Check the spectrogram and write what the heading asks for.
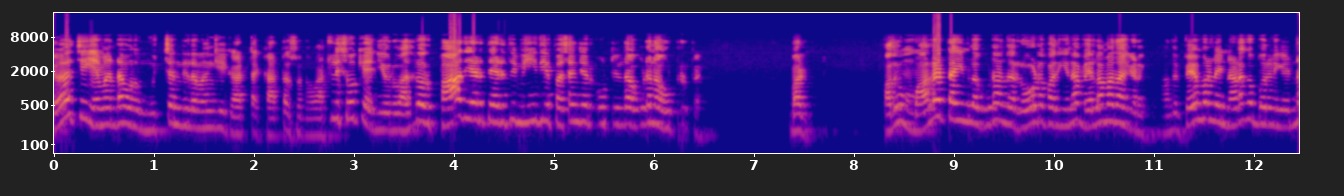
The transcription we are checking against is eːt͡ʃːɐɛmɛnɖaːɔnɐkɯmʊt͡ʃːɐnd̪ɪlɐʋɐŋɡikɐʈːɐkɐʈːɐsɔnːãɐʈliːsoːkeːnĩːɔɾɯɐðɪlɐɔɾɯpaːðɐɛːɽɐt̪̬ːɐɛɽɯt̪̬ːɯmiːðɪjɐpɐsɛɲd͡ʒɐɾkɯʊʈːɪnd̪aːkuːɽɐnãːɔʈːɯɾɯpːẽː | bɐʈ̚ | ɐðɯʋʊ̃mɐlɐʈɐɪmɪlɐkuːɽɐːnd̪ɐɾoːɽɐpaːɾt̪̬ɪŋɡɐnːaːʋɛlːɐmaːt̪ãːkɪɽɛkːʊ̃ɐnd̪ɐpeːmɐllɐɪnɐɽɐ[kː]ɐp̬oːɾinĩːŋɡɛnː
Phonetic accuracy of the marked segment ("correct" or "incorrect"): correct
